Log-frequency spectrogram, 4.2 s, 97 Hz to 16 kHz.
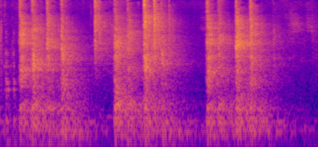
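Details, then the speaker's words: S3 gallop from the ventricles in chronic heart failure with acute exacerbation: slow heart sounds with an extra early beat after the second sound, giving a three-beat gallop rhythm. "It's called gallop. S3 gallop. What is making that sound? The S3. Ventricles."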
